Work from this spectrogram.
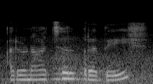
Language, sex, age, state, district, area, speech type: Kannada, female, 18-30, Karnataka, Shimoga, rural, spontaneous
